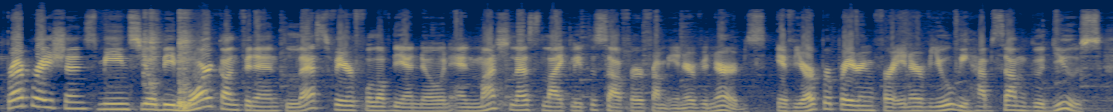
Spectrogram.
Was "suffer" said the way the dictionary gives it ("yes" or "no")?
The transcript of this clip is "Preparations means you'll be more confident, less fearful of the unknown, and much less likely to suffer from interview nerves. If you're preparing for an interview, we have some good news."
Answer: yes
